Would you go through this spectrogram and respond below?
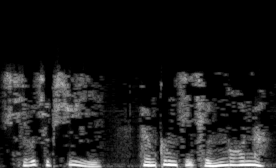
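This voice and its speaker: A man voicing a shy, devoted young woman, a concubine who speaks softly and deferentially in an audio storybook. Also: fairly high pitch, animated, slow pace, slightly rough, no echo, phone-quality sound, heavily acted. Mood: timid, deferential.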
